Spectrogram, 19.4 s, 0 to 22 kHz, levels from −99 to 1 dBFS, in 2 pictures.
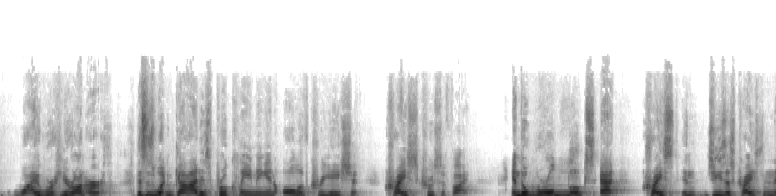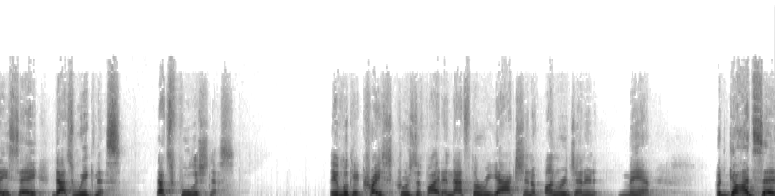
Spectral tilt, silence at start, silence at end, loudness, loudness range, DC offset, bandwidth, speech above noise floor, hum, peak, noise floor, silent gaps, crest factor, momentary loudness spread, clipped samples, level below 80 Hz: -5.5 dB/octave; 0.2 s; 0 s; -24 LUFS; 5 LU; under 0.1%; 14 kHz; 65 dB; none; -4 dBFS; -88 dBFS; none; 20 dB; 13 LU; under 0.1%; -66 dBFS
